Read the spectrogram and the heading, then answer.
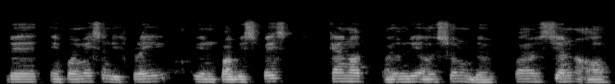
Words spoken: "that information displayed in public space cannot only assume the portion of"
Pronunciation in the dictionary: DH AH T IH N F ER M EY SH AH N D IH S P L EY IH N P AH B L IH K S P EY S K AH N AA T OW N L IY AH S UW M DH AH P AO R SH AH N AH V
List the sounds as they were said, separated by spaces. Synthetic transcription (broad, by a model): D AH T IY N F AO M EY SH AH N D IH S P L EY IH N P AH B L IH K S P EY S K AH N AA T OW N L IY AH S UW M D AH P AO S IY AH N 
